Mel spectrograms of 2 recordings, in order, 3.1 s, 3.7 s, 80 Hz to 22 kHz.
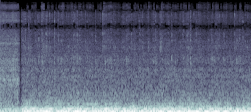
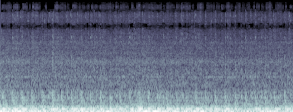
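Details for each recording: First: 1971 Dodge Demon 340 V8 driving after valvetrain repair: even, deep, smooth rumble with no more ticking from the top end; engine running healthy. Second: 1971 Dodge Demon 340 V8 idling after valvetrain work: fast light lifter tick over lumpy idle; number 8 now quiet but number 3 ticks persistently, lifter suspected not pumping up, so the valve cover comes back off.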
